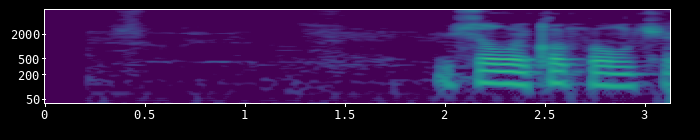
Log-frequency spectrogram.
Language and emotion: Russian, neutral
